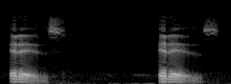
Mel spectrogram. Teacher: D. It's not a strong D as in D, dad. It's actually a rather soft one. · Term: flap T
